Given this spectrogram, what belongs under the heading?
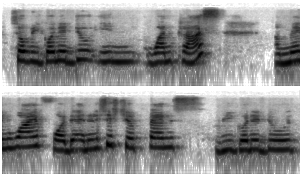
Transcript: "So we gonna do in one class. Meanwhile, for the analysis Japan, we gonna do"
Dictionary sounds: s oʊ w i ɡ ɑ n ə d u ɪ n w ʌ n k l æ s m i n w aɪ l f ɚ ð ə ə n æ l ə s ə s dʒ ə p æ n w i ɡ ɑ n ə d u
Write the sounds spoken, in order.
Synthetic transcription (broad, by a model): s oʊ w i ɡ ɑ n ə d u ɪ n w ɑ n k l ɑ s m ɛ n w aɪ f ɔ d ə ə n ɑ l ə s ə s tʃ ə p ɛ n w i ɡ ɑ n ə d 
